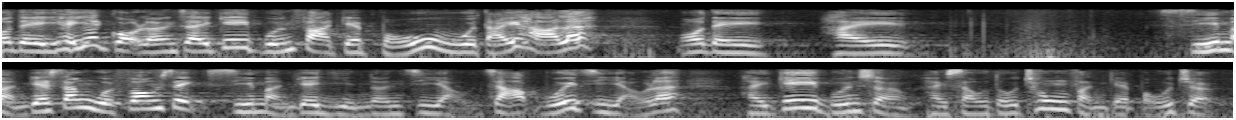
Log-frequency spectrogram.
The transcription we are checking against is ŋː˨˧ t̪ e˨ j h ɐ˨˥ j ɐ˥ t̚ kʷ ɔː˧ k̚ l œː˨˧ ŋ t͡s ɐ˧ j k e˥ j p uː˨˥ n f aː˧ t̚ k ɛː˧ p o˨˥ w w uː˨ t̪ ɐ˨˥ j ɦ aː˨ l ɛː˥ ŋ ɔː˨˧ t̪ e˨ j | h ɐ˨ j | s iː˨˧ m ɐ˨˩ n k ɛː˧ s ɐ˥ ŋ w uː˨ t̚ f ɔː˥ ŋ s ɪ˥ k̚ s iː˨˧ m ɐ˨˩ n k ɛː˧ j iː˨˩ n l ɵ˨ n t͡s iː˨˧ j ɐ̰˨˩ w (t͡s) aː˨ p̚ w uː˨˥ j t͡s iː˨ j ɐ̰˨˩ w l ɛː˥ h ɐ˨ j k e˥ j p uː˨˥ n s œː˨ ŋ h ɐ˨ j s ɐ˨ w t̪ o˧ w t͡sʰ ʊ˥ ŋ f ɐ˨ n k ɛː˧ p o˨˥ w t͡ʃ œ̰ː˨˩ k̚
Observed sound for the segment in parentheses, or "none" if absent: t͡s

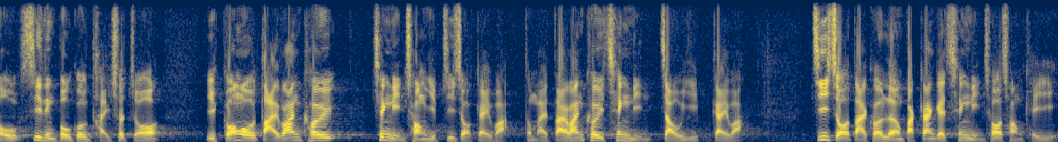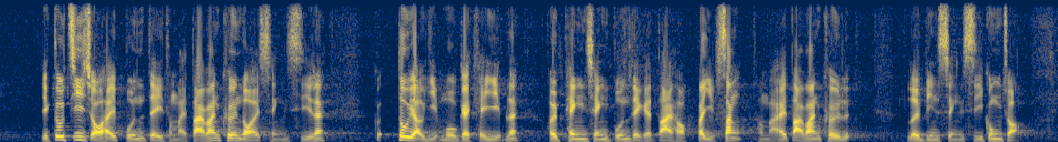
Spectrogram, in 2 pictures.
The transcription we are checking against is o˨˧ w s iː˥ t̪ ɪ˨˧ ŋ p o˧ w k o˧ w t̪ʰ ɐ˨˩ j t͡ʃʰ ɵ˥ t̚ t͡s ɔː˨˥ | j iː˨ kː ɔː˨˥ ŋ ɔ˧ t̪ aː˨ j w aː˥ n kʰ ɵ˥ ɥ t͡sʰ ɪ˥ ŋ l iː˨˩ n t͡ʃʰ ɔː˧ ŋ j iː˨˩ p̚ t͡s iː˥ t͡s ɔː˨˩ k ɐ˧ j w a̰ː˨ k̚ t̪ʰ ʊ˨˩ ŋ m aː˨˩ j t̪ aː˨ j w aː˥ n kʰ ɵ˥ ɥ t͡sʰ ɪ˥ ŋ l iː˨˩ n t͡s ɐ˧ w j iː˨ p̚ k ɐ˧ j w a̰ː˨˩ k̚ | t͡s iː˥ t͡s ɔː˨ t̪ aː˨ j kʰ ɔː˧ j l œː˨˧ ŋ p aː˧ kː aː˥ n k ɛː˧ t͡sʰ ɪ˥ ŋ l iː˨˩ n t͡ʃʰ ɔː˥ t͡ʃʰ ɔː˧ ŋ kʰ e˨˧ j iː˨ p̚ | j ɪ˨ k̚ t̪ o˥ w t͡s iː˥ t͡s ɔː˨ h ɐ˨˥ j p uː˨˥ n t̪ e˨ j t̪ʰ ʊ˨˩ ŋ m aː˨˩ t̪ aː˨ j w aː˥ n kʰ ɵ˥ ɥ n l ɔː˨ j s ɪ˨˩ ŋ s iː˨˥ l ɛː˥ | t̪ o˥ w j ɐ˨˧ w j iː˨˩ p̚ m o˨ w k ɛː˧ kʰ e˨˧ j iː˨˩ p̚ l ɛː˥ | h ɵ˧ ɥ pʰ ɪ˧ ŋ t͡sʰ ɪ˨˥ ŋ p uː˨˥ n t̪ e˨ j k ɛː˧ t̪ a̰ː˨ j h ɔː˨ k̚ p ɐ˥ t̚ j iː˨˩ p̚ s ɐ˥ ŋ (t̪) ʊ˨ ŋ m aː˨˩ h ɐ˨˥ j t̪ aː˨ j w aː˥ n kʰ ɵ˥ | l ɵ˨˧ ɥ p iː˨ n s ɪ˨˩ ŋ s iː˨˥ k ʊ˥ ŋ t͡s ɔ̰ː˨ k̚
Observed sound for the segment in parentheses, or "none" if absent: t̪ʰ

